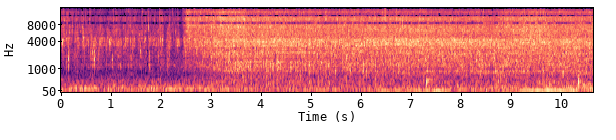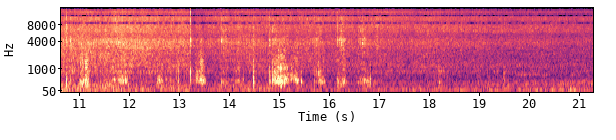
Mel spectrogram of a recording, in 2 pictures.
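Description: Diced pork and garlic sizzling in hot oil in a wok. The sizzle jumps louder about two seconds in as the meat goes in, then runs on steadily while a metal spatula scrapes and knocks against the wok, easing off slowly near the end.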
